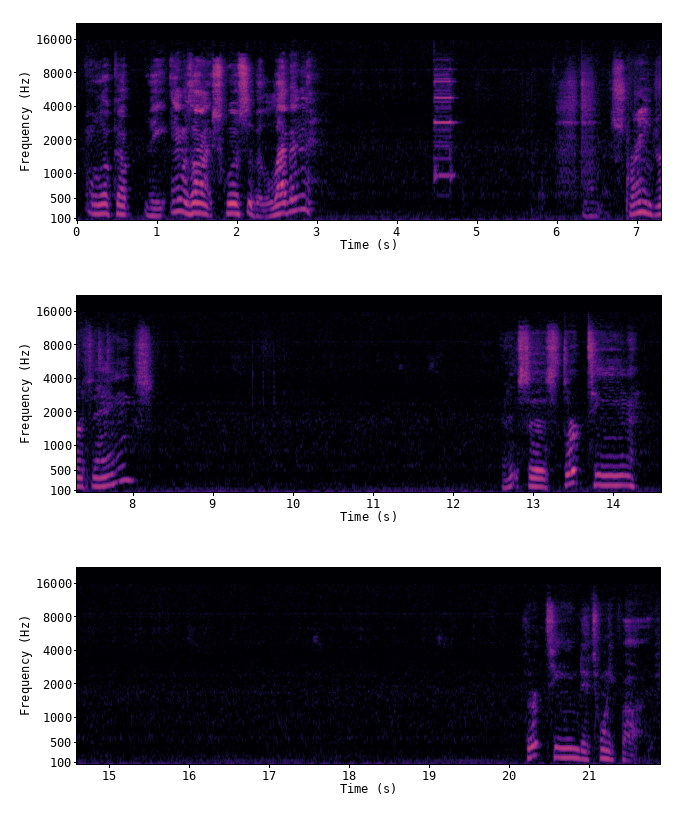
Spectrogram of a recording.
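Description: A middle-aged man talks calmly close to the microphone, in short bursts.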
